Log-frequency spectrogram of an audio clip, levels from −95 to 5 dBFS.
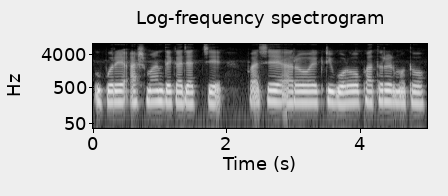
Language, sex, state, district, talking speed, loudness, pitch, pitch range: Bengali, female, Assam, Hailakandi, 120 wpm, -13 LUFS, 195 Hz, 195-200 Hz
